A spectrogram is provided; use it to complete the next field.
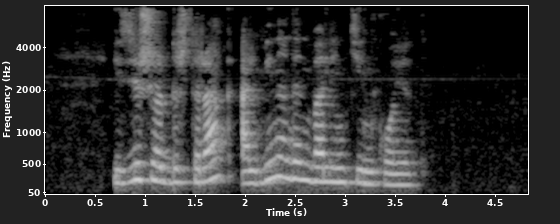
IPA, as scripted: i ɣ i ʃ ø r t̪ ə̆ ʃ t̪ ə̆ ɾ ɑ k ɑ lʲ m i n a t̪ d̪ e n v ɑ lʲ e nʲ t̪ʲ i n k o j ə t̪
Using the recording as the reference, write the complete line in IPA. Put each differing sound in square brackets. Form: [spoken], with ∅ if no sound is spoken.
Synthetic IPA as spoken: i [z] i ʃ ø r [d̪] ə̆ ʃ t̪ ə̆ ɾ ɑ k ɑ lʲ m i n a [∅] d̪ e n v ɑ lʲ e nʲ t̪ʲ i n k o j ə t̪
